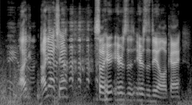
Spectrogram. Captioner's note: father laughing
